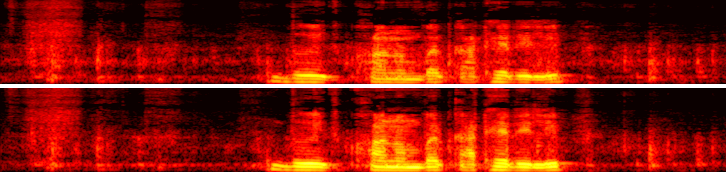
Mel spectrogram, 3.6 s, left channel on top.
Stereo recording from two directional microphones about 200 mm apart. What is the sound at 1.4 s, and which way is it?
Speech, 45° right (ahead or behind).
